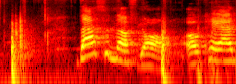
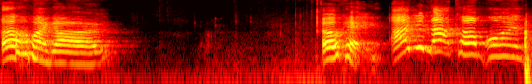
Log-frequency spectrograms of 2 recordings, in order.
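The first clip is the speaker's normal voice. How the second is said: good tears; 4 semitones higher than usual. Real, not acted. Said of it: "These are good tears".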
